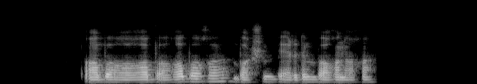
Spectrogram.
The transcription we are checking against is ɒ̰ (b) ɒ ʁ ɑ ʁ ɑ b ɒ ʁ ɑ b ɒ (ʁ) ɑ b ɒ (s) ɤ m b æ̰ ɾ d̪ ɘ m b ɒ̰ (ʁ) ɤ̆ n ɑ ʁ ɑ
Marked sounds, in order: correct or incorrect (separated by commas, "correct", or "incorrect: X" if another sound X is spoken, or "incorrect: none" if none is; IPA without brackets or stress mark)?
correct, correct, incorrect: ʃ, correct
